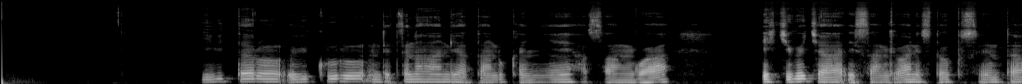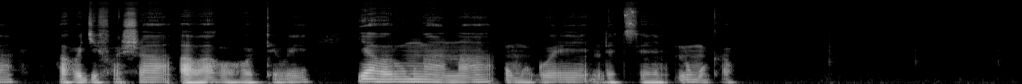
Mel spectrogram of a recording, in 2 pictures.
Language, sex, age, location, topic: Kinyarwanda, male, 25-35, Nyagatare, health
